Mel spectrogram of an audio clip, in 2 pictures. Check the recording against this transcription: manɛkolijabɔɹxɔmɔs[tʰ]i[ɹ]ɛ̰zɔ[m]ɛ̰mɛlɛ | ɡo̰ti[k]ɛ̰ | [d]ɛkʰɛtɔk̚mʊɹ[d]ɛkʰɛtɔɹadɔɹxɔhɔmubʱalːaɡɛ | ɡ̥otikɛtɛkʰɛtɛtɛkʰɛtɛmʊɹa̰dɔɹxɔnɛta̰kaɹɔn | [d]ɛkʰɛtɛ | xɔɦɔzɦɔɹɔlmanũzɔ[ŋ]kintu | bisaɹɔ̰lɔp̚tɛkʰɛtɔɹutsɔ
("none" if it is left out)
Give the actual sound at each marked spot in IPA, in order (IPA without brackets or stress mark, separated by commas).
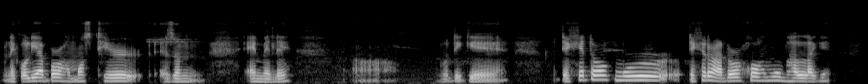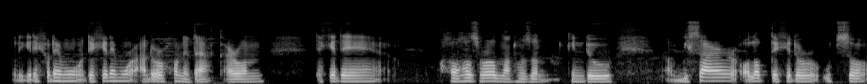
tʰ, ɹ, n, k, t, t, t, n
